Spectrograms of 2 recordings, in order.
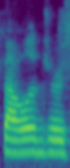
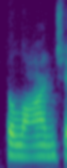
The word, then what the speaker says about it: Belanger: I love Jeff Ballinger's. He's got I think it's Belanger. I just totally gets mad when you say it wrong.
